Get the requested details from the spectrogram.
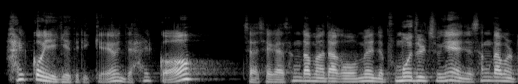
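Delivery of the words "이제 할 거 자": ordinary delivery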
